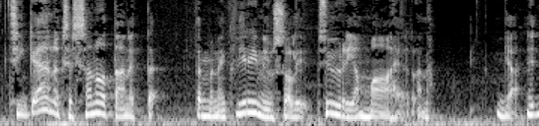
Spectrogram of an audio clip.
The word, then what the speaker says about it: Quirinius: Se on ihan niin kuin KV, Quirinius, hän äänsi itse nimensä. – Mutta miksi me sanomme Kyrenius?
